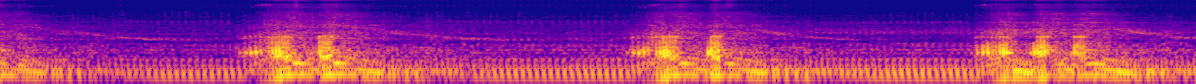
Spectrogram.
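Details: Honda Scoopy-i scooter after replacing the ECU, which had hesitated and ticked on acceleration: idles steadily, then four quick clean throttle blips each winding down smoothly to idle; normal idle and revving restored.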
